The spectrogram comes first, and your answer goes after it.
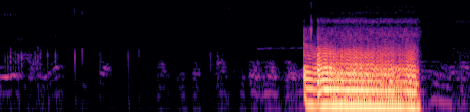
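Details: Sleeping Cavalier King Charles Spaniel snoring so loudly it seems deliberate: after soft scattered breathing noises, one long, low, buzzy, steady snore lasts about a second.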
